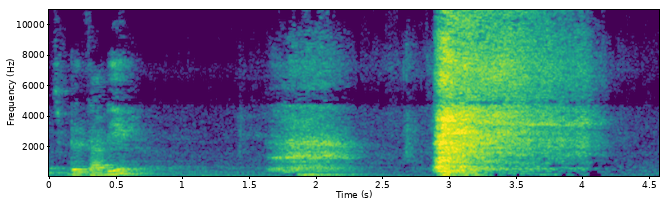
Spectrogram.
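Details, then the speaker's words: Quick deep breath in, then a sudden hard blast of breath out fading over about a second; forced expiration during spirometry practice, patient instructed to inhale and exhale fast. "Jadi kalau tadi itu ada yg bisa bernafas putih biasa tapi ini gak bisa jadi harus tarik langsung tarik cepat"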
